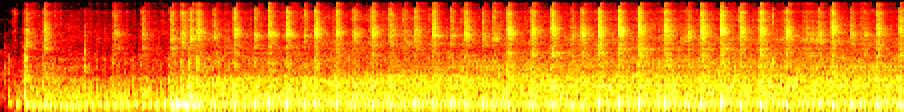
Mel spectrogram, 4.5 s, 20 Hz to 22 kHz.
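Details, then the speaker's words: 2024 Yamaha YZ125 two-stroke dirt bike, after pilot jet change, carburetor refilled by tipping bike, choke on: starts and settles into a steady, even, crisp popping idle; before, idle was crazy high despite air screw adjustment. "that sounds better before the idle was just like crazy high even though I was adjusting it let's keep our fingers crossed"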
